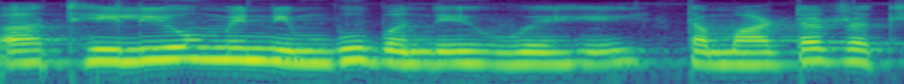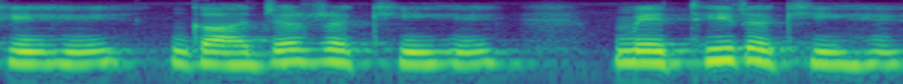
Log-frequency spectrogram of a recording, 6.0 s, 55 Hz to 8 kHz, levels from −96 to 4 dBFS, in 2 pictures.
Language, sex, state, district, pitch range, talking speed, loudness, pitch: Hindi, female, Chhattisgarh, Bilaspur, 185-210 Hz, 160 wpm, -15 LUFS, 195 Hz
